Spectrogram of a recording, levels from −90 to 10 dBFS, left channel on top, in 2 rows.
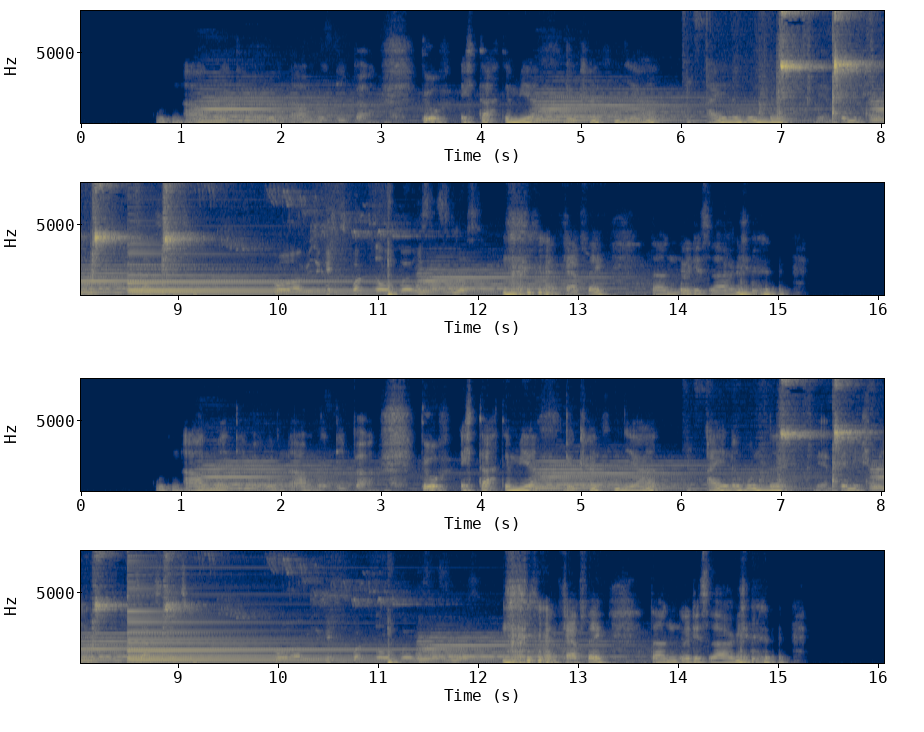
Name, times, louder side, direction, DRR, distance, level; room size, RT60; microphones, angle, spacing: voice 1, 0.8-5.8 6.3-7.1 7.3-8.2 8.5-9.2 12.2-15.3, right 1 dB, 85° right, 0.9 m, -31 dB
Church bell, 1.1-3.5 3.8-3.9 4.2-14.3, equal, 5° left, 0.4 m, -37 dB
sound 1, 6.0-6.3 6.6-9.3 10.1-10.6 11.0-11.2, left 7 dB, 35° left, 0.7 m, -28 dB
Acoustic guitar, 8.5-12.3, left 1 dB, 45° right, 0.5 m, -30 dB
voice 2, 9.9-11.9 14.0-14.2, left 4 dB, 70° left, 0.4 m, -33 dB
4.5 x 3.6 x 2.5 m
head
